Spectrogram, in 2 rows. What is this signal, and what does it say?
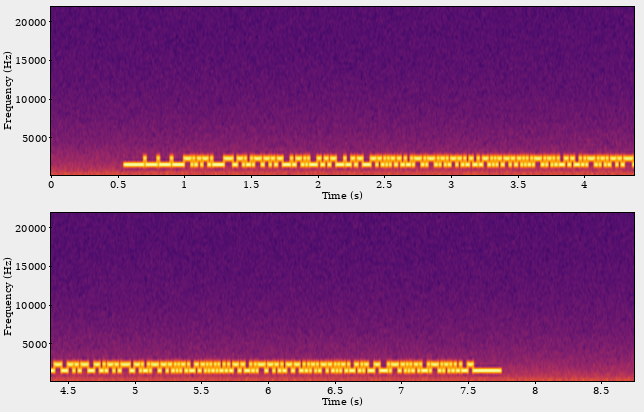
RTTY (75 baud, 850 Hz shift), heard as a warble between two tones, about 1950 Hz centre. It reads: THE MAXIMUM SPEED WAS REDUCED TO ON THE SURFACE AND SUBMERGED.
